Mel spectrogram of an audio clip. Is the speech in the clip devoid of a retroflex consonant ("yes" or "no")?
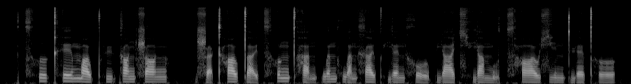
no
